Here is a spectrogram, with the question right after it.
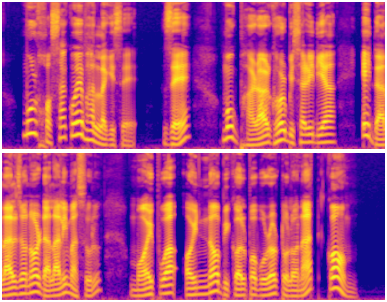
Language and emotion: Assamese, happy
